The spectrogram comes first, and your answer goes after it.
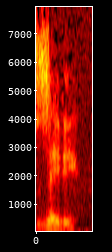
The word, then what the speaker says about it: Zardi: I think it's pronounced Zadie. Zadie? Okay, if you Right. say so. Yes. Anyway. It is Zadie.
